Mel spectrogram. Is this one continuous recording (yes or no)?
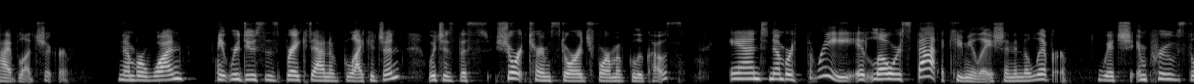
no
